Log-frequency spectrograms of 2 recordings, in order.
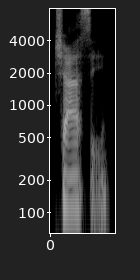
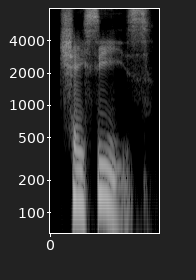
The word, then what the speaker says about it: chassis: Chiy was I know a mispronunciation I made after I learned that the proper pronunciation was chassis. And I think I said it in the concept of chasees rather than chassis. In plural, I said chase.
